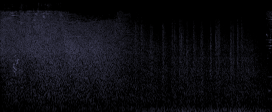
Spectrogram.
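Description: Mech weapons firing in the BattleTech video game, a dense, continuous roar of loud barrage fire and rumbling blasts with rapid crackling impacts toward the end.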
